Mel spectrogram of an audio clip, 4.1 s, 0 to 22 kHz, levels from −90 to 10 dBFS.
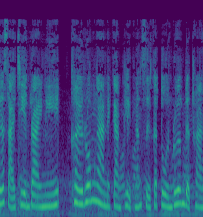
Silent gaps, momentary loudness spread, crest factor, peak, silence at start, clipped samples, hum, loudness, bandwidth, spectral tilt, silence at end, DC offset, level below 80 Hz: none; 7 LU; 16 dB; -10 dBFS; 0 s; under 0.1%; none; -27 LUFS; 15.5 kHz; -4.5 dB/octave; 0 s; under 0.1%; -54 dBFS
